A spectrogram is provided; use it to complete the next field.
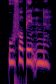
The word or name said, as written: uforbindende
